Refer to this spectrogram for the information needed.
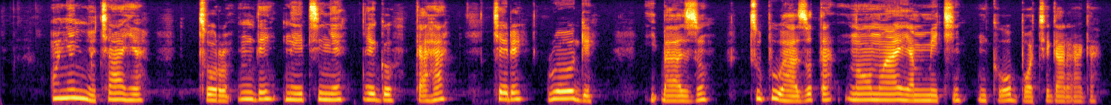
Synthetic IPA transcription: o˦ɲe˦ɲ̩˦ɲɔ˨t͡ʃa˦ɦja˦ | tʰʊ˨ɾʊ˨n̩˦dɪ˦ne˨tʰi˦ɲe˦ | e˦ɡo˦ | ka˨ɦa˦ | t͡ʃe˦ɾe˦ɾo˦ɡe˨ | i˨k͡pa˨a˨zʊ˦ | tu˦pu˦ɦa˨zʊ˦ta˦nɔ˦nʊ˦a˦ɦja˦m̩˦me˦t͡ʃi˦ŋ̩˨ke˨ʊ˦bɔ˨t͡ʃɪ˦ɡa˨ɾa̰˨a˨ɡa˦

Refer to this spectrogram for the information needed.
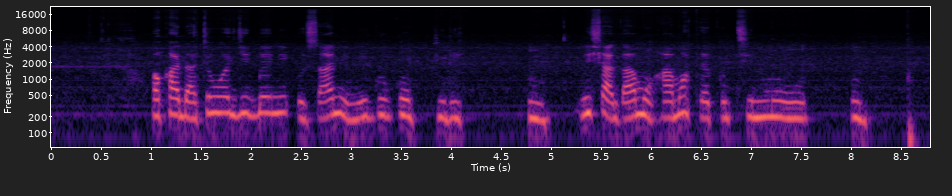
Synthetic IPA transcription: ɔ˧ka˧da˨ti˦w̃ɔ̃˦d͡ʒi˦ɡ͡be˦nĩ˦o˦˨sa˨˦nĩ˦˨nĩ˨˦ɡu˦ɡũ˦˨ki˧ɾĩ˧˨ | nĩ˦ʃa˦˨ɡa˨˦mũ˦˨a˧˦mɔ̃˦˨fɛ˧˦kũ˨˦tʰi˧˦mũ˦˧˨

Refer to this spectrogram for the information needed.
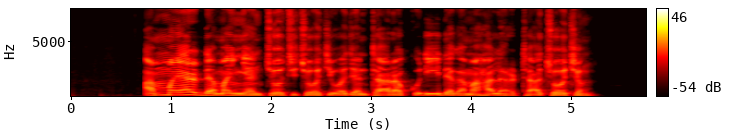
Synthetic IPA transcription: ʔa˦mːɐ˦jɐ˦rda˨mɐ˦˨ɲjɐ˦nt͡ʃoː˦t͡ʃɪ˨t͡ʃoː˦t͡ʃiː˨wɐ˦d͡ʒɛ˦ntaː˦ɽa˨kʷʊ˦ɗiː˦dɐ˨ɡa˨mɐ˦ɦa˨lɐ˨rtaː˦t͡ʃoː˦t͡ʃɪ˨ŋ

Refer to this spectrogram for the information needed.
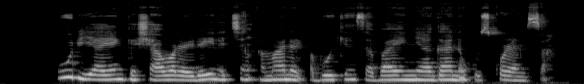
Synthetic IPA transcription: kʷuː˦dʊ˨jaː˦jɐ˦ŋka˨ʃaː˦wɐ˦ɾɐ˨rːa˦jna˨t͡ʃɪ˦ŋʔa˨maː˦nɐ˨rʔa˨boː˦kʲɪ˦nsa˨baː˦jɐ˦ɲjaː˦ɡaː˦na˨kʷʊ˨skʷʊ˦ɽɐ˨nsa˨ʔ

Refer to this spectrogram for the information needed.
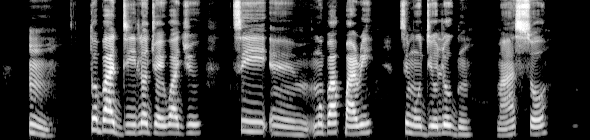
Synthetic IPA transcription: to˦ba˦di˧lɔ˦d͡ʒɔ˦i˧wa˦d͡ʒu˦ | ti˦ | mo˧ba˦k͡pa˧˦ɾi˦ | ti˦mo˧di˧o˧lo˦ɡũ˧ | mãː˨˦sɔ˨˦

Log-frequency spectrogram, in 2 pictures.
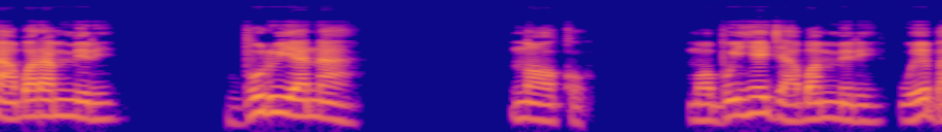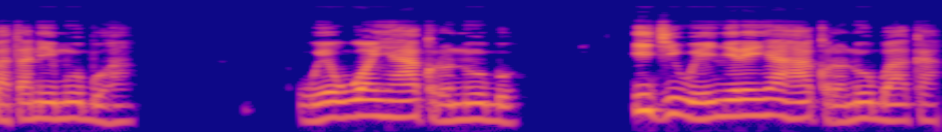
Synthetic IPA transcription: na˨a˨ɡ͡ba˦ɾa˦m̩˦mi˦ɾi˦ | bu˦ɾu˦ja˦na˨ | nɔ˨kʊ˨ | mɔ˨bʊ˦i˦ɦe˦d͡ʒi˨a˨ɡ͡ba˦m̩˦mi˦ɾi˦we˨˦ba˨ta˦ni˦m˦u˦ɡ͡bo˨ɦa˦ | we˨˦wʷɔ˦i˦ɦa˦ɦa˦kʊ˨ɾɔ˨nu˦ɡ͡bo˨ | i˦d͡ʒi˦we˨˦ɲe˦ɾe˦i˦ɦa˦ɦa˦kʊ˨ɾɔ˨nu˦ɡ͡bo˨a˦ka˦

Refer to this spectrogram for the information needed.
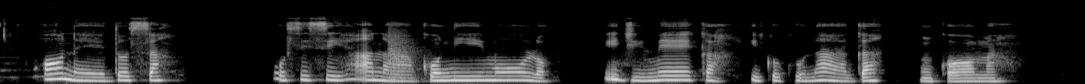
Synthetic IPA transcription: ɔ˦ne˨e˨do˦sa˦ | o˦si˦si˦a̰˦na˨a˨kʰʊ˦ni˦mʊ˦lɔ˨ | i˦d͡ʒi˨me˦ka˨ | i˨ko˨ko˨na˨a˨ɡa˦ | ŋ̩˨kɔ˦ma˦

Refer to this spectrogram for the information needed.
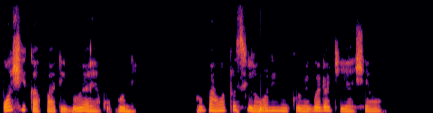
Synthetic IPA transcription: w̃ʔɔ̃˦ʃi˦˨ka˨k͡pa˨di˨bo˨˦ɾja˨ku˨˦k͡pu˦˨nĩ˨˦ | bo˧ɡ͡bɔ̃˧˦a˨w̃ɔ̃˧to˦si˦˨lɔ˨˦wɔ˦nĩ˦nũ˦i˧ku˦˨ɾɛ˨˦ɡ͡bɛ˦dɔ˦˨d͡ʒi˨˦a˨ʃɛ˧w̃ɔ̃˧

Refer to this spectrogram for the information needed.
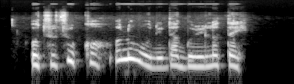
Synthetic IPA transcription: o˨tu˨˦tu˦˨kɔ˦˨o˦nũ˦wo˦˨nĩ˨˦da˦˨ɡ͡bo˧ɾi˧lɔ˦tɛ˦i˨

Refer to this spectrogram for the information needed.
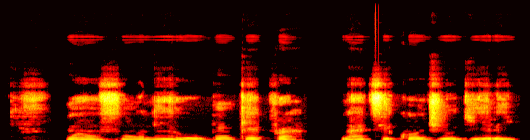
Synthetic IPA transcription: w̃ɔ̃˦n̩˦fũ˦ɔ̃˧nĩ˦˨o˨ɡ͡bũ˨˧˦kɛ˧pɾa˦˨ | la˦ti˧kɔ˧d͡ʒi˦o˧ɡi˨ɾi˨˦

